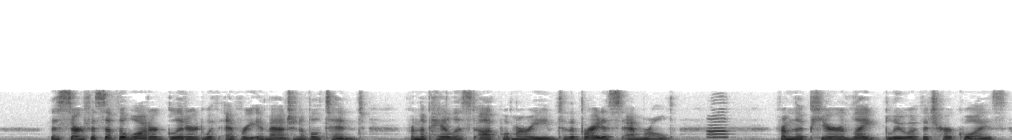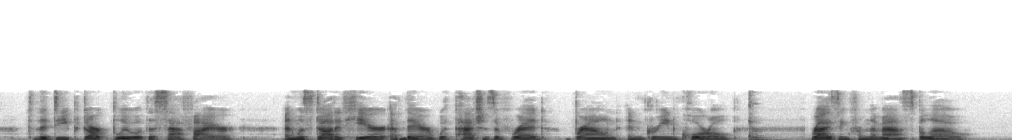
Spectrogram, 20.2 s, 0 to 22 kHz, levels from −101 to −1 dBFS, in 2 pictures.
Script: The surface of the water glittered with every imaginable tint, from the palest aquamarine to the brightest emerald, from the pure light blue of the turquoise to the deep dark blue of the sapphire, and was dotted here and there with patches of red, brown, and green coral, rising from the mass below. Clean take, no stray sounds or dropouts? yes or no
no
